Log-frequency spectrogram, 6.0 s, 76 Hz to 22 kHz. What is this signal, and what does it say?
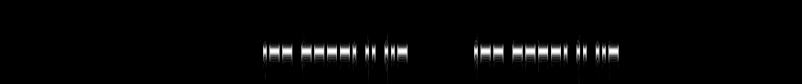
Morse code, heard as a keyed tone, about 53 wpm, 690 Hz. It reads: W9IU W9IU
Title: USA Call Signs - 4 Characters - Repeated 2x - 50wpm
